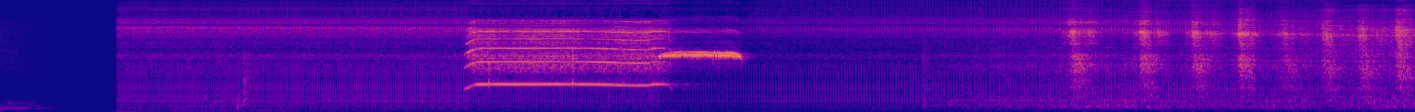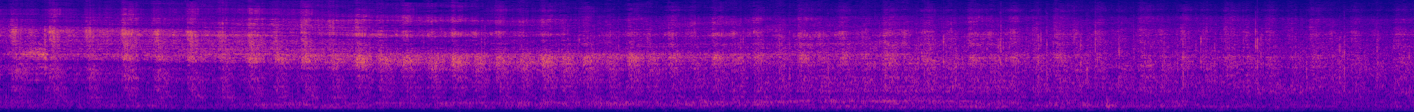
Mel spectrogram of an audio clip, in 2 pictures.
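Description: Steam locomotive whistle blowing for about two seconds, with a higher note at its end, over a steady hiss. A few seconds later the locomotive starts chuffing as it pulls away, the exhaust beats starting slowly and quickening until they blur into a steady rush.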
